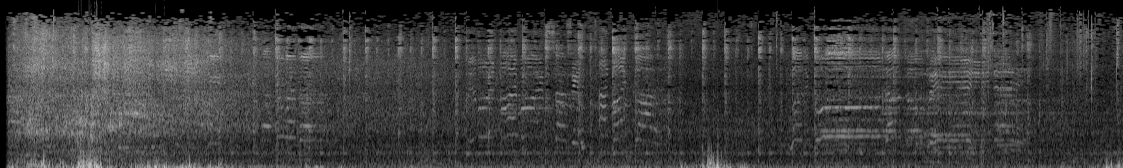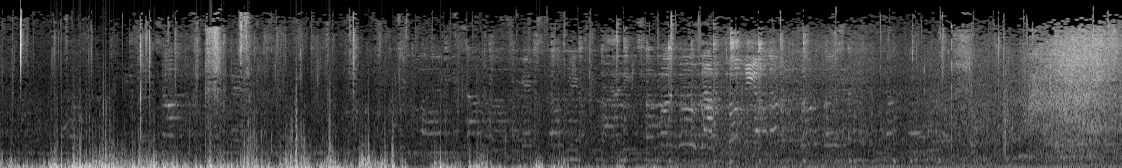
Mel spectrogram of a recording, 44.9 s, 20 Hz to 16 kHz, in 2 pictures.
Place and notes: music outside at jefferson circle
jefferson circle, boutique
NY, USA, January 2011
